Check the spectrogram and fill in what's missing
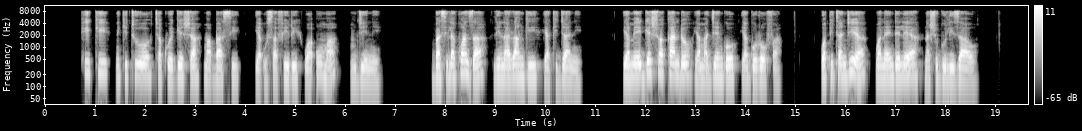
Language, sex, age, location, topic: Swahili, female, 50+, Nairobi, government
